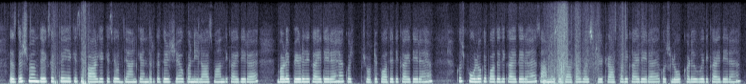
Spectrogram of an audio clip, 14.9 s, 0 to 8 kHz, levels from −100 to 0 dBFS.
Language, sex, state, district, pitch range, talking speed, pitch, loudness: Hindi, female, Andhra Pradesh, Krishna, 250-270 Hz, 255 wpm, 255 Hz, -16 LUFS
